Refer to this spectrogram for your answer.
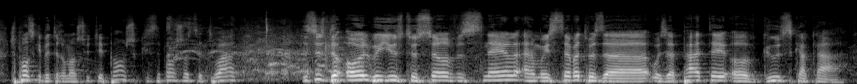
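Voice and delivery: mock French waiter reciting specials; softly hammed-up French accent. Waiter giving the specials at a French restaurant, mock French accent. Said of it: "Go to a French restaurant".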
